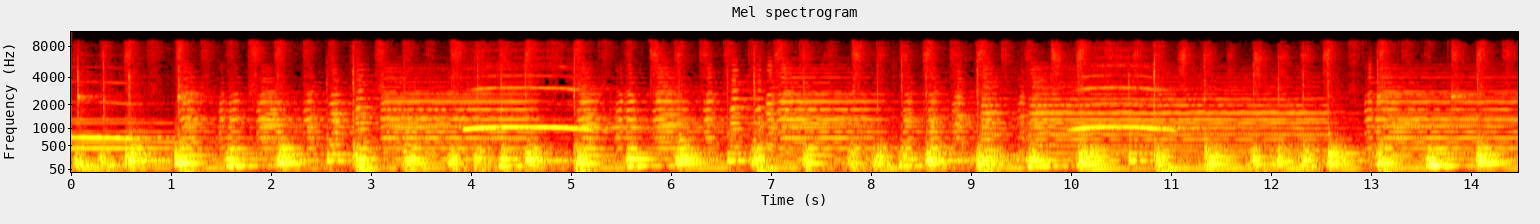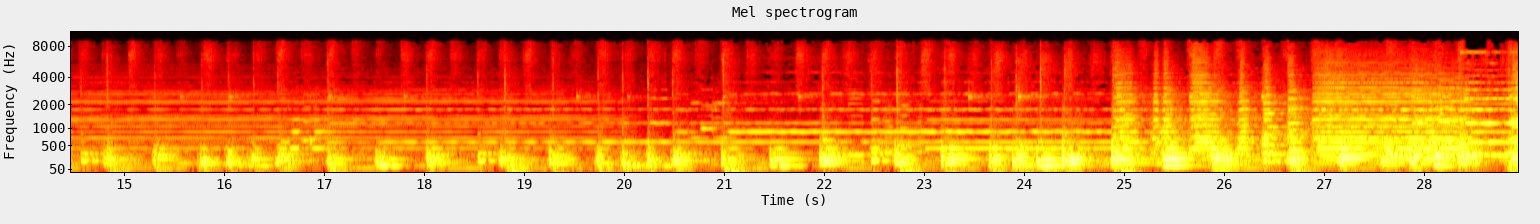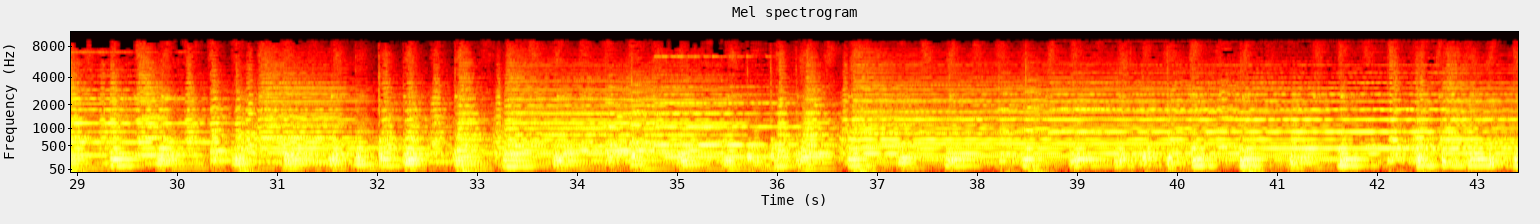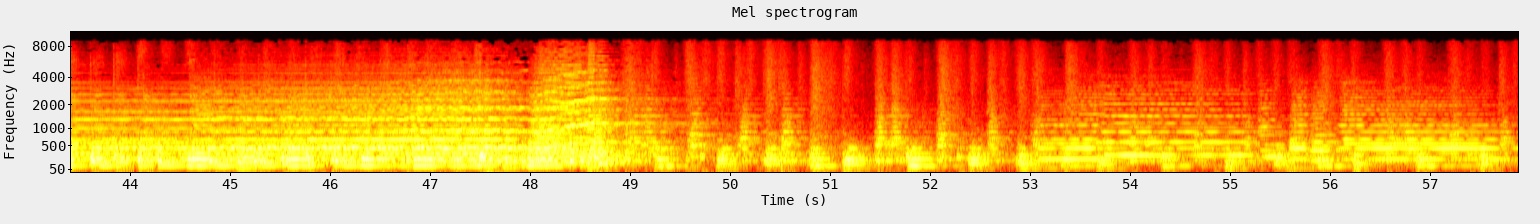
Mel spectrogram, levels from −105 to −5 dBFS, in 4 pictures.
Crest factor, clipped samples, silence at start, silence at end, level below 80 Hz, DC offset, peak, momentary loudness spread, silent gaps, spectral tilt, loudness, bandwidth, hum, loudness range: 18 dB; under 0.1%; 0 s; 0 s; -42 dBFS; under 0.1%; -4 dBFS; 14 LU; none; -7 dB/octave; -22 LUFS; 9.2 kHz; none; 13 LU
